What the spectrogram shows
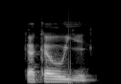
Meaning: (adjective) cocoa; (noun) cacao (tree)
- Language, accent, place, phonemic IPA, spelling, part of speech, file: French, France, Lyon, /ka.ka.ɔ.je/, cacaoyer, adjective / noun, LL-Q150 (fra)-cacaoyer.wav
